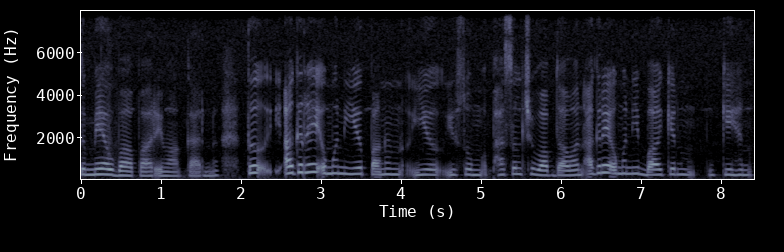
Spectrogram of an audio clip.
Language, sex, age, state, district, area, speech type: Kashmiri, female, 45-60, Jammu and Kashmir, Bandipora, rural, spontaneous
